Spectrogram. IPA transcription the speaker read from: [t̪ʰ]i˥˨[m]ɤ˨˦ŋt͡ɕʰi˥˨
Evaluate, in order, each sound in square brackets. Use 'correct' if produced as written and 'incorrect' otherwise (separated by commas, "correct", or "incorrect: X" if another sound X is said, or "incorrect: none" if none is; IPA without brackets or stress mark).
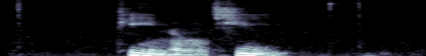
correct, incorrect: n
